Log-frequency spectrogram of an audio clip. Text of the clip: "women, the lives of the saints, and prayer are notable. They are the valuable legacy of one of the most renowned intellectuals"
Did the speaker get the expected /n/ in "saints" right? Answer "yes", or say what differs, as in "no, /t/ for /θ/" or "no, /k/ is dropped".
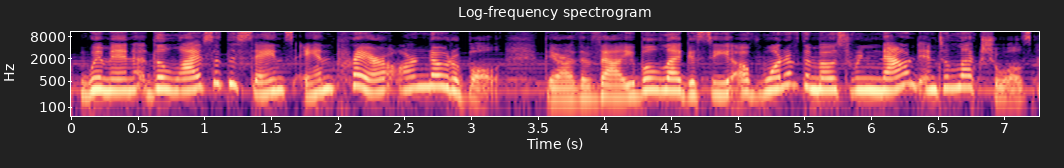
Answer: yes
